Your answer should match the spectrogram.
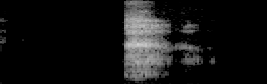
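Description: A woman's single short breath about a second in, heard in an otherwise silent pause between spoken phrases.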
